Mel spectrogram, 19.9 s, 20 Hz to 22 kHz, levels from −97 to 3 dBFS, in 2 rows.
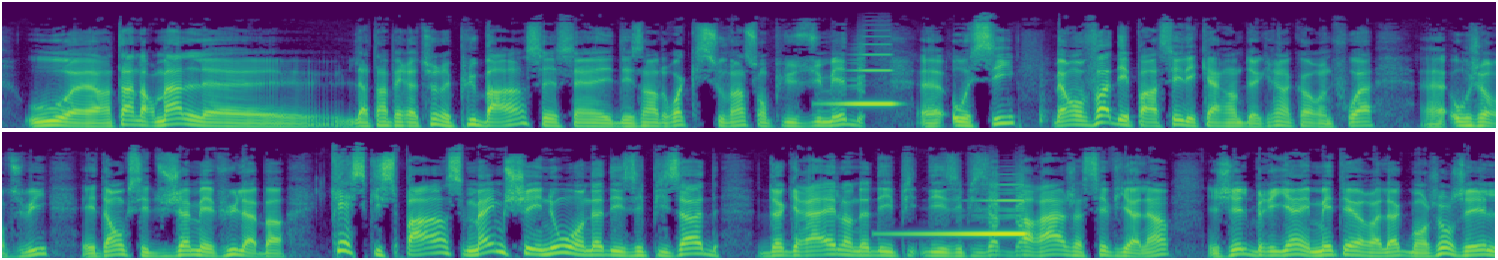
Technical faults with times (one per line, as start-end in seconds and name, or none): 5.40-6.04 loudspeaker feedback squeal
15.76-16.86 loudspeaker feedback squeal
